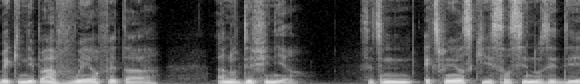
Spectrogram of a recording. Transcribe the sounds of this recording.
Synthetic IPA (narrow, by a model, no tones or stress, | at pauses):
mɛkʲinɛpavweɑ̃fɛt̪aː | nud̪efinḭːʁ | sɛt̪ynɛkspeʁjɑ̃skʲiɛsɑ̃senuzed̪e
